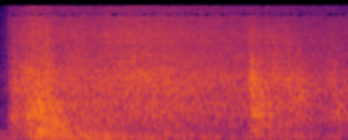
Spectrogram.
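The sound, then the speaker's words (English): An icebreaker ship crashes through snow-covered sea ice, rearing up its nose and slamming its heavy steel bow onto the ice to crack it: a loud, continuous roaring rumble with two heavier surges of grinding noise, with no voices. “So the ship will sort of rear up its nose and slam this heavy steel bow onto ice to crack it, and then sail through this big gash of open water that it's just opened up.”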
